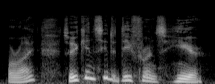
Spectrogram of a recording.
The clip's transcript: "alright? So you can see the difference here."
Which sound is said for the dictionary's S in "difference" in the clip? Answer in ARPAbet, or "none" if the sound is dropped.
S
